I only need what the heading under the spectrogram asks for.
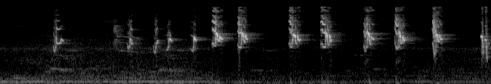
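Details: Black-winged myna with a combative rolling song: soft scattered chirps build into a regular series of loud, sharp, downslurred notes, a little more than one per second.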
